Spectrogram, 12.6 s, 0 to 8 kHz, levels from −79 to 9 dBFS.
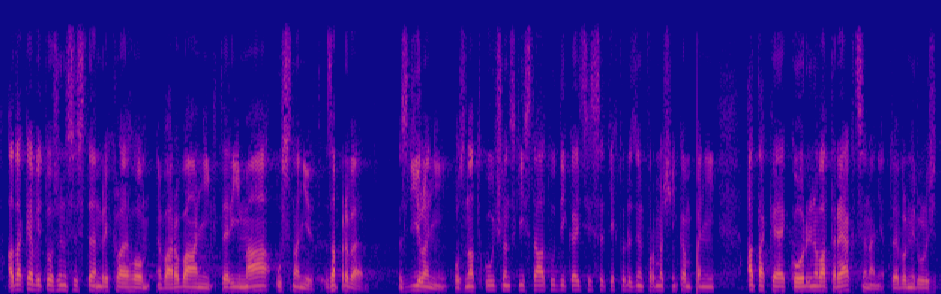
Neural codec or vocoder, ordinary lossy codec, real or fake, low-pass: none; none; real; 7.2 kHz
